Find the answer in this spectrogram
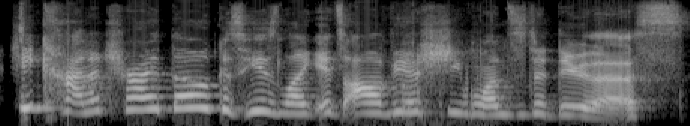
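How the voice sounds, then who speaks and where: Woman, casual voice chat, foul-mouthed, playful, high voice, very lively pitch. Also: normal speed, a little hiss or hum. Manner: swears freely, excitable and playful. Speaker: tabletop game player. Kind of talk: casual chat during a game break.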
